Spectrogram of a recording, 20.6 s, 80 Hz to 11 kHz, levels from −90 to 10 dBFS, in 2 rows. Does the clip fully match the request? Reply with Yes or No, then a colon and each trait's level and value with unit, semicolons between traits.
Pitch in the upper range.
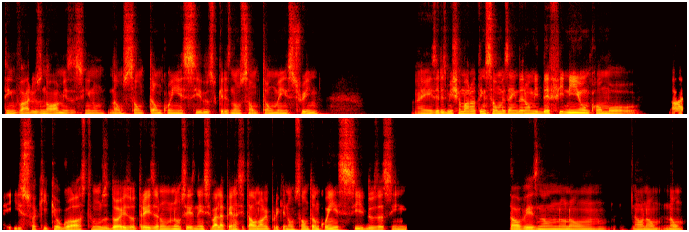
No: low, 100 Hz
